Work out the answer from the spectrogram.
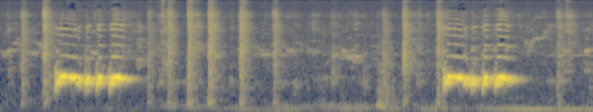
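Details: A zebra dove, in a rhythmic full-song recording used to lure other doves, gives two mellow, rolling trilled coos about four seconds apart, with sharp clicks and a low background rumble between them.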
